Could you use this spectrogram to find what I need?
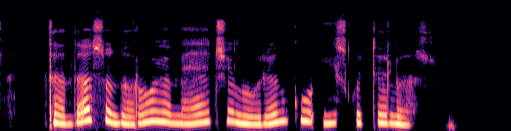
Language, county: Lithuanian, Vilnius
